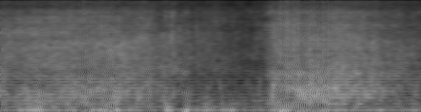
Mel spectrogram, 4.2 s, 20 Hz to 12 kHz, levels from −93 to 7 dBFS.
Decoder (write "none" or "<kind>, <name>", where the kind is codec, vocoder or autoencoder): vocoder, Vocos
